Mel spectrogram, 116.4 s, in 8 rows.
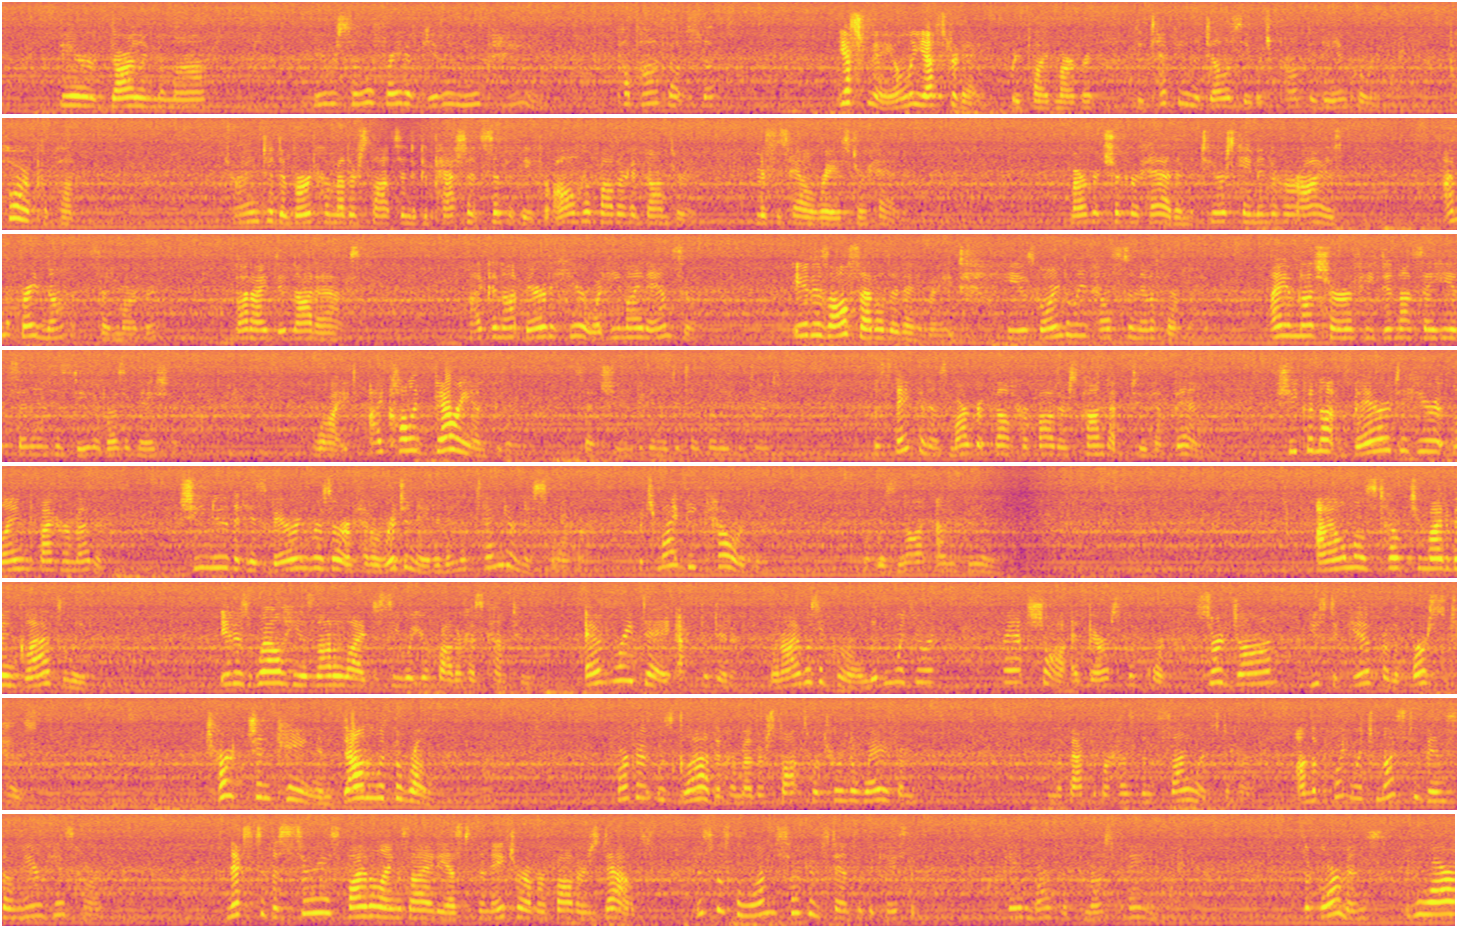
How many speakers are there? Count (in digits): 1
